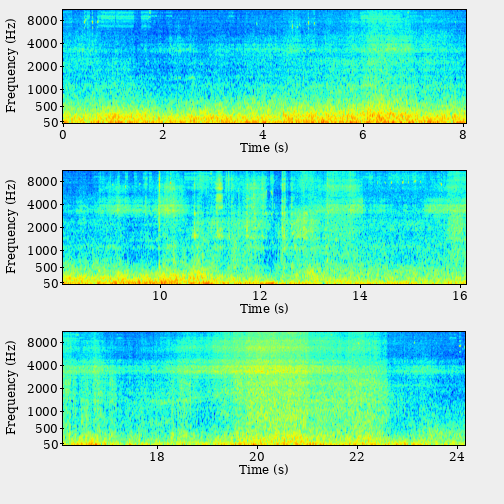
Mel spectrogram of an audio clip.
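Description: Strong wind buffets and roars against a microphone high in the air.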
